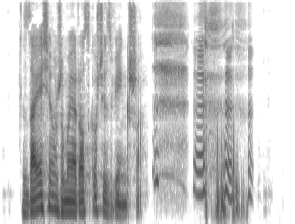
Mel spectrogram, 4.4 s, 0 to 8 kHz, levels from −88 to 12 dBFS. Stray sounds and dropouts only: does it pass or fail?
fail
